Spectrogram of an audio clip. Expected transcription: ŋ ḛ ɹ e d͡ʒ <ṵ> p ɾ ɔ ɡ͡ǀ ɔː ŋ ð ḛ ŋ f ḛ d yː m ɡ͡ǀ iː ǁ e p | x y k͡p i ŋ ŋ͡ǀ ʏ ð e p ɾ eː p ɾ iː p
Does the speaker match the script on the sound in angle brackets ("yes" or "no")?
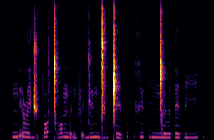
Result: yes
